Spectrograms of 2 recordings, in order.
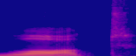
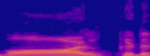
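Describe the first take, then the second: First: The L sound is silent in the word. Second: The L sound is pronounced in the word. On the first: The speaker calls it right. "यहाँ पर एल जो होता है वो silent होता है" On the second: The speaker calls it wrong. "उसको हम वॉल्कड नहीं बोलेंगे बेटा"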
